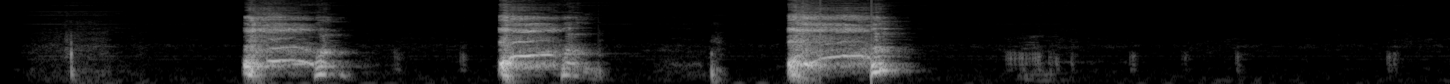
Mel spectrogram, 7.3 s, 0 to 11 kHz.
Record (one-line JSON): {"three_cough_length": "7.3 s", "three_cough_amplitude": 22427, "three_cough_signal_mean_std_ratio": 0.33, "survey_phase": "beta (2021-08-13 to 2022-03-07)", "age": "65+", "gender": "Female", "wearing_mask": "No", "symptom_cough_any": true, "symptom_runny_or_blocked_nose": true, "symptom_onset": "5 days", "smoker_status": "Ex-smoker", "respiratory_condition_asthma": false, "respiratory_condition_other": false, "recruitment_source": "REACT", "submission_delay": "7 days", "covid_test_result": "Negative", "covid_test_method": "RT-qPCR"}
